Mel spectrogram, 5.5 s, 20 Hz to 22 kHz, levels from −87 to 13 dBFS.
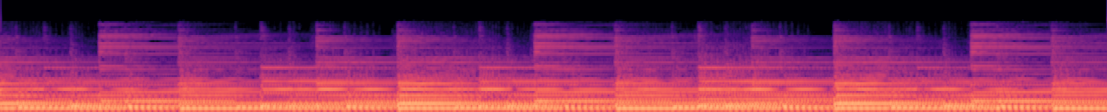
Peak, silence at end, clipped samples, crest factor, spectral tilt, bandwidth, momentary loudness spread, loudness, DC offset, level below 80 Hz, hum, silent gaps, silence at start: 0 dBFS; 0 s; under 0.1%; 8 dB; -8 dB/octave; 8.4 kHz; 2 LU; -8 LUFS; under 0.1%; -40 dBFS; none; none; 0 s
